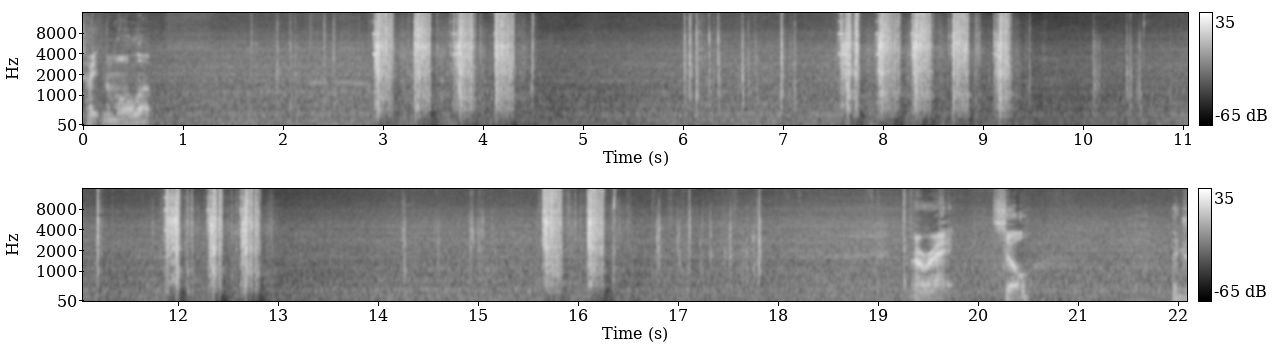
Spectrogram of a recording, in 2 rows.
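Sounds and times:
impact driver hammering screws: 2.9 - 4.5, 7.6 - 9.4, 11.8 - 13.0, 15.6 - 16.4.

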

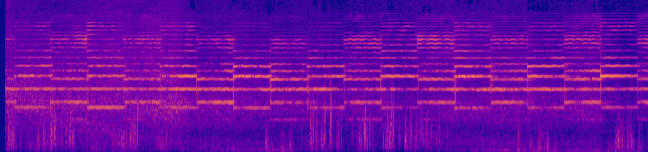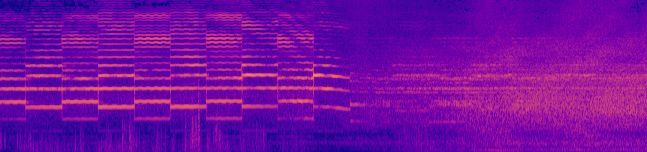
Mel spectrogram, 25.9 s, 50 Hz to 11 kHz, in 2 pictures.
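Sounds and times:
ambulance two-tone siren: 0.1 - 25.9
cars passing: 0.1 - 25.9.

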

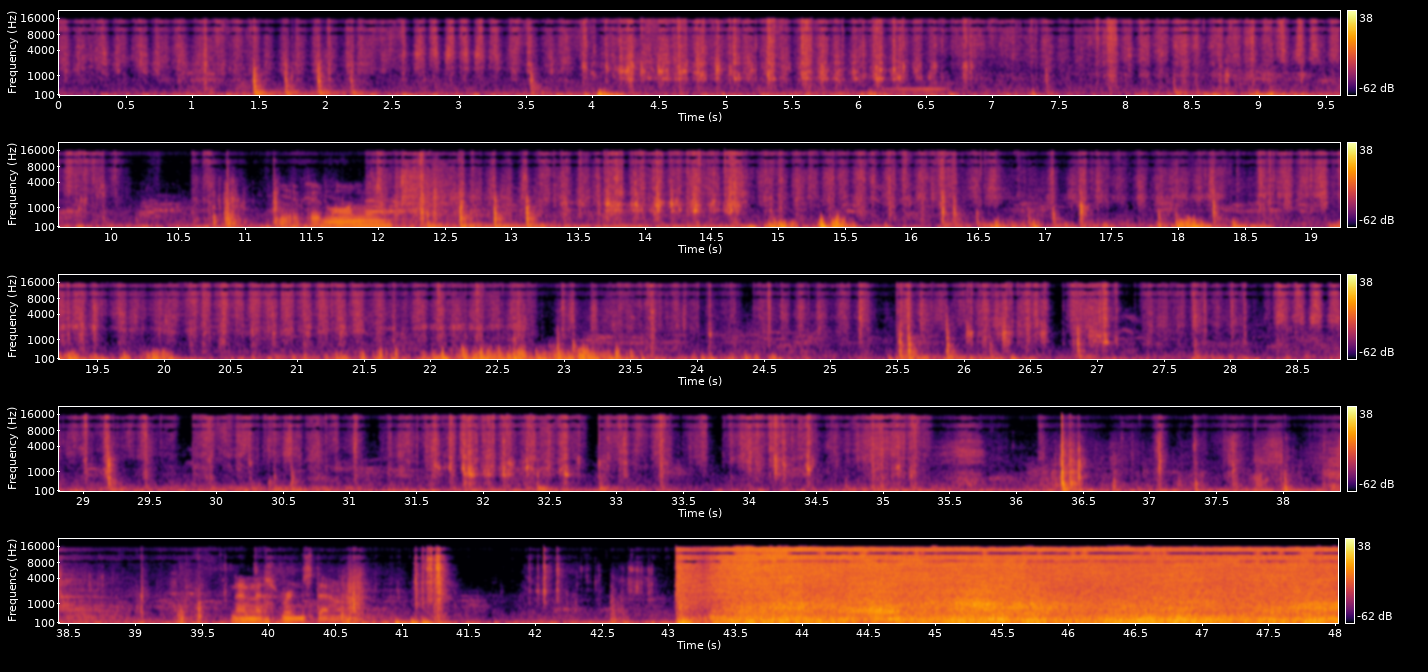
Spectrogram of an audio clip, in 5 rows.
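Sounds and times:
brush scrubbing a wheel: 0.0 - 10.1, 11.8 - 35.4, 43.1 - 48.0.

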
